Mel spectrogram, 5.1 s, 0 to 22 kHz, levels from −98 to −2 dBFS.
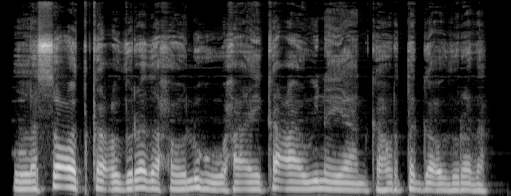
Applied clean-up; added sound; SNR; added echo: neural mask model DeepFilterNet 3.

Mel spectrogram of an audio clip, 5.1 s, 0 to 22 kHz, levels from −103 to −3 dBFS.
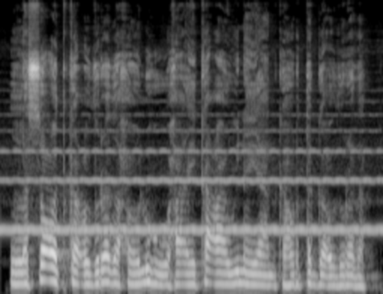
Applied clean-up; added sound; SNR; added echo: none; Wind instrument, woodwind instrument; 11 dB; none.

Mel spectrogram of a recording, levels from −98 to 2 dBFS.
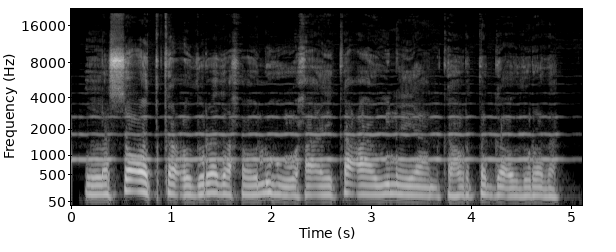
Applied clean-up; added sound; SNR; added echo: neural mask model RNNoise.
